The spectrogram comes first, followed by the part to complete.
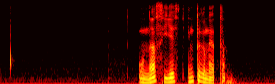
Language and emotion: Russian, neutral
